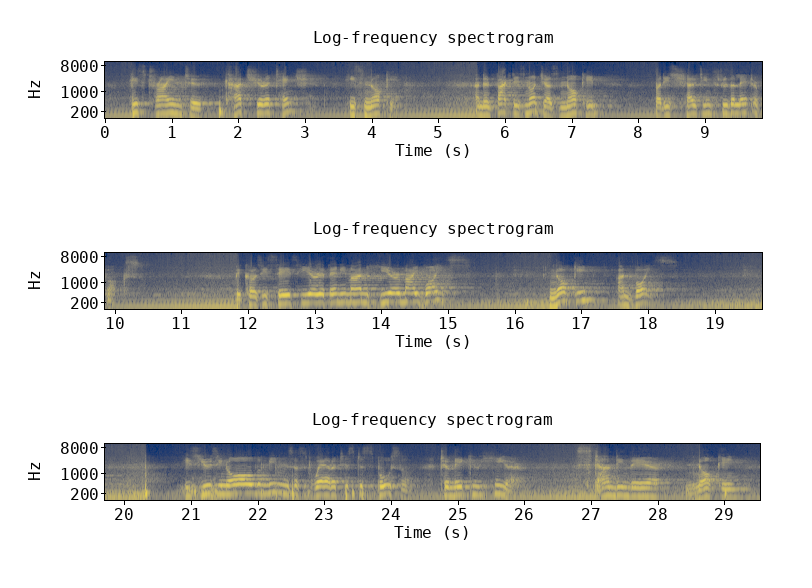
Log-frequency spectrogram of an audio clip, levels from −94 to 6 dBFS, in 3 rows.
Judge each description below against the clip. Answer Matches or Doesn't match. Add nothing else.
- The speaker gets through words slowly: Matches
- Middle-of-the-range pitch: Matches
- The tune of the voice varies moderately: Matches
